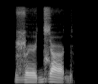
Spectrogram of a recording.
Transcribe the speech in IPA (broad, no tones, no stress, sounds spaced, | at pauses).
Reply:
ʐ e d͡ʑ æ ɡ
